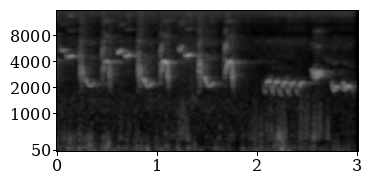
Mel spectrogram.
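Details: Birds chirping in a backyard on a summer day: quick high chirps sliding downward, repeated in short bursts, then a run of even, level notes near the end, over low rumbling background noise.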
